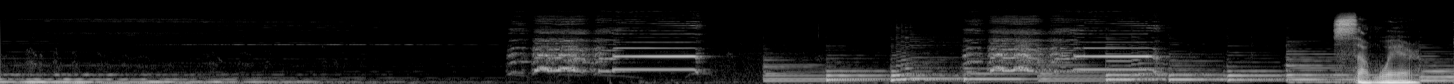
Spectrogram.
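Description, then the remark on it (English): A rooster crows twice in the distance in long, drawn-out cock-a-doodle-doos, the second call extended and rising at the end, over a low steady hum in the background. “a rooster crowed, indicating an end to their unforgettable night.”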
